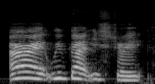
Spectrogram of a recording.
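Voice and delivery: calling out to someone off-camera; loud aside to mom in the room; turning away from phone. Real, not acted. Speaking off-camera to her mom.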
